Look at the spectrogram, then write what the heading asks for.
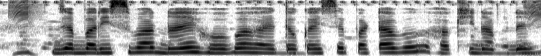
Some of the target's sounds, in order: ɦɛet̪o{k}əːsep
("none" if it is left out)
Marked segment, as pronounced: k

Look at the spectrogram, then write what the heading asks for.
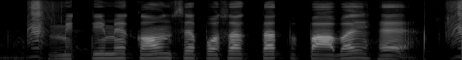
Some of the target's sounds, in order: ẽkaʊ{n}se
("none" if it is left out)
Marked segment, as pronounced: n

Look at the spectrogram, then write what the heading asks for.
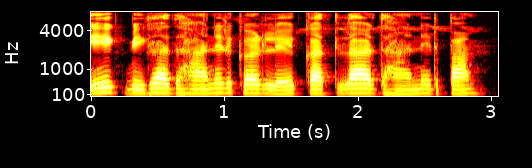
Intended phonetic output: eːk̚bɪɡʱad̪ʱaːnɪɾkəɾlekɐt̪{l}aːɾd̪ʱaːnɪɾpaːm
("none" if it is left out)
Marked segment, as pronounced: l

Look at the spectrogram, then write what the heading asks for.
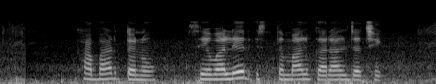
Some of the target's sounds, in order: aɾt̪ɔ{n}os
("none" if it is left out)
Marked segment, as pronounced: n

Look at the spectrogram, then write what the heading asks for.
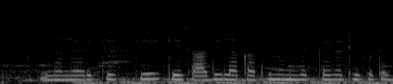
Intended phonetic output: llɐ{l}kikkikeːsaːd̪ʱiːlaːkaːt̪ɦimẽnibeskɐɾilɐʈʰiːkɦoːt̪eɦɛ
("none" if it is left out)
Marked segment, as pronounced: ɽ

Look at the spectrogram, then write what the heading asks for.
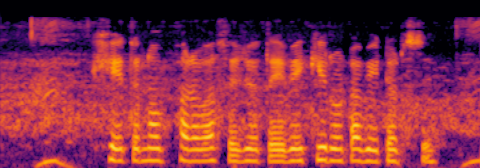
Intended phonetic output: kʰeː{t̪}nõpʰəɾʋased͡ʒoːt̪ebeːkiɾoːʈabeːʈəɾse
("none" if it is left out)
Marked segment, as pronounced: t̪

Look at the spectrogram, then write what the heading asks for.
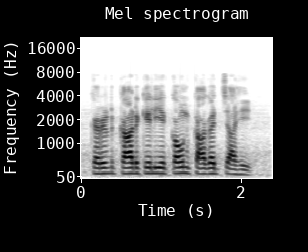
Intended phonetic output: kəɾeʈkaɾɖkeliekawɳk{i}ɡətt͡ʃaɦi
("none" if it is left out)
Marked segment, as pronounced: a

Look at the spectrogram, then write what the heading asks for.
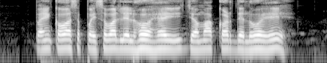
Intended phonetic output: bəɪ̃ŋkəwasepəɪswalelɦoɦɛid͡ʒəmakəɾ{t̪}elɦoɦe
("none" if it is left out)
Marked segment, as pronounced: d̪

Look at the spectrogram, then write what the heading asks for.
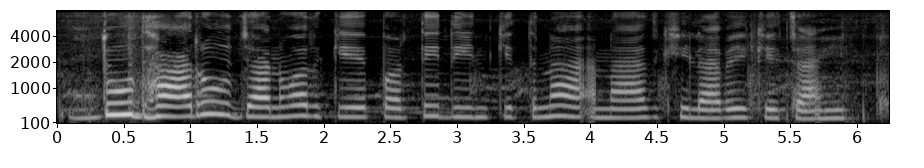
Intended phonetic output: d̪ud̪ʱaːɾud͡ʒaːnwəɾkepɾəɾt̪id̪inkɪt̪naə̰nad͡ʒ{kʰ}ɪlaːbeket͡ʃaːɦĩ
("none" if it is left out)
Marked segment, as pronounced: kʰ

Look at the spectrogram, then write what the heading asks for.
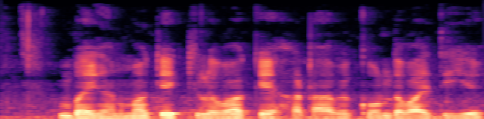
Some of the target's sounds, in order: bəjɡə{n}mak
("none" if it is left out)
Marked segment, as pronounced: n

